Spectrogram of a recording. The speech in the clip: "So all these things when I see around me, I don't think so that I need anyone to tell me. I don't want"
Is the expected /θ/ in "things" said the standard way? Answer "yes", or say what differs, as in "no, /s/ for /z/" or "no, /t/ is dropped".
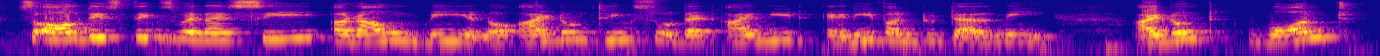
no, /t/ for /θ/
